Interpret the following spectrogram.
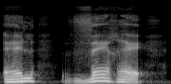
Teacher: bien prononcer le E d'une façon très très très ouverte et très généreuse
